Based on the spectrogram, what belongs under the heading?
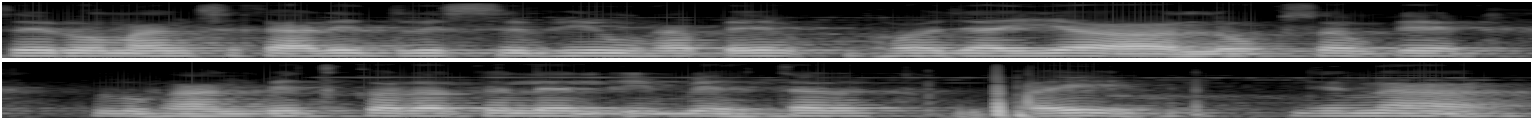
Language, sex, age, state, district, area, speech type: Maithili, male, 45-60, Bihar, Sitamarhi, rural, spontaneous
